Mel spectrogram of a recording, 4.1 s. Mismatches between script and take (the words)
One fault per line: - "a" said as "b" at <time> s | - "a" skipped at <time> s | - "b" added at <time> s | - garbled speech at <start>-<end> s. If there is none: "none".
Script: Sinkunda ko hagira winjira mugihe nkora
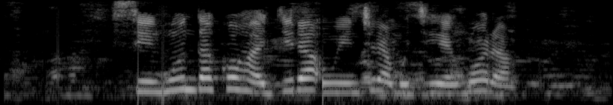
none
